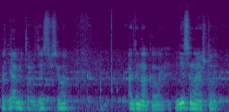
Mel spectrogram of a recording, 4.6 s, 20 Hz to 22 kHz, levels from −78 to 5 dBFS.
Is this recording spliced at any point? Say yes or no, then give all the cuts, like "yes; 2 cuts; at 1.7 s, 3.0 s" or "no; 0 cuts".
no; 0 cuts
